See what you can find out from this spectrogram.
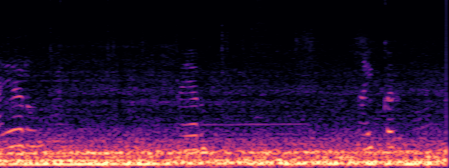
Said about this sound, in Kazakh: Автобусқа міндік.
